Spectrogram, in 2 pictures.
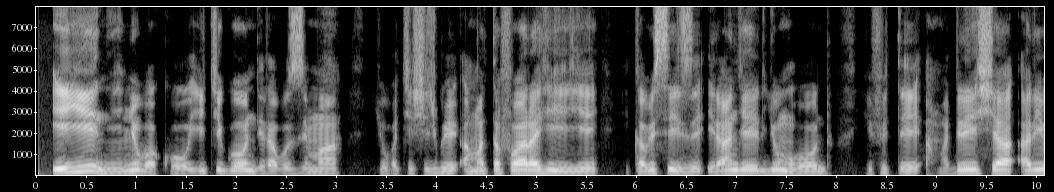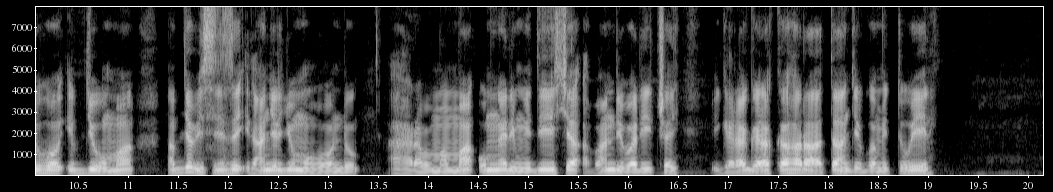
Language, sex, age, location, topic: Kinyarwanda, male, 25-35, Nyagatare, health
